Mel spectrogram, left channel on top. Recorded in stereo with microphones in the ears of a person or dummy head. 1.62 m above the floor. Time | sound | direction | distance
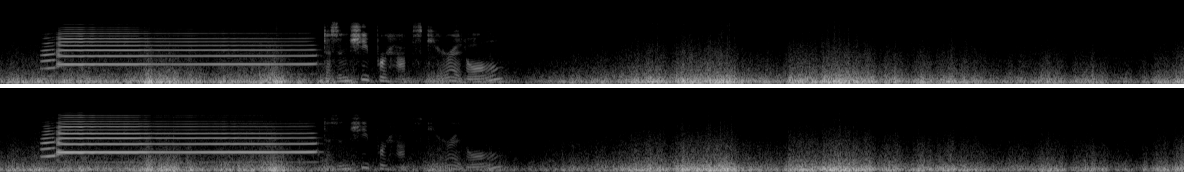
0.4 | a trumpet | 30° right (ahead or behind) | ?
3.2 | a woman speaking | 45° left (ahead or behind) | ?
